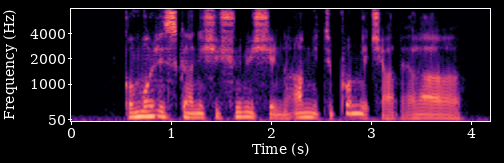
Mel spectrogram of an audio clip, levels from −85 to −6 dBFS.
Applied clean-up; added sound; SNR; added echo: neural diffusion model UNIVERSE++.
